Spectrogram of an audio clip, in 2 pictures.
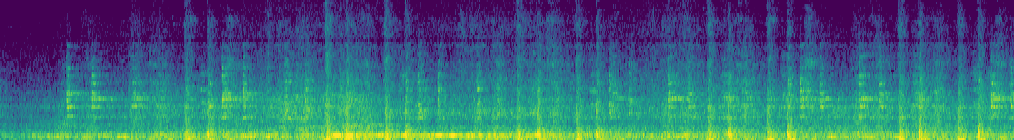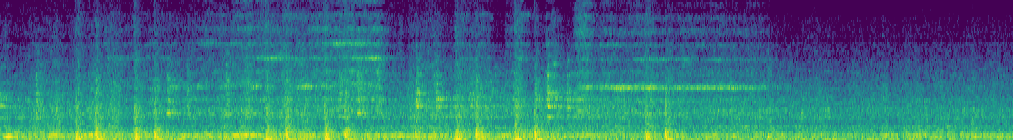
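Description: Seibu Railway electric trains passing over the tracks, wheels clacking over rail joints with a steady running hum, and brief high-pitched tones in the upper range that may be wheel squeal.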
